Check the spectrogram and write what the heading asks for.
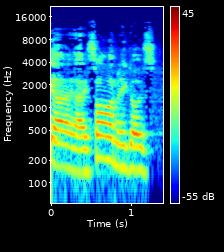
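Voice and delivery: ordinary talk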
